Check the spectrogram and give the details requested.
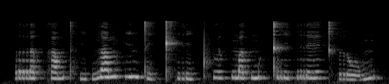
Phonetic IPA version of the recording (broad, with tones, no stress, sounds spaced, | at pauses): r a˦˥ t̚ k a˦˥ m tʰ i˨˩ ʔ n a˦˥ m k i˥˩ n t i˨˩ t̚ kʰ r i˨˩ ʔ pʰ l ɯ˦˥ k̚ m a˦˥ t̚ m ɯ˦˥ k̚ t r i˦˥ t̚ r eː˦˥ kʰ r o˩˦ m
